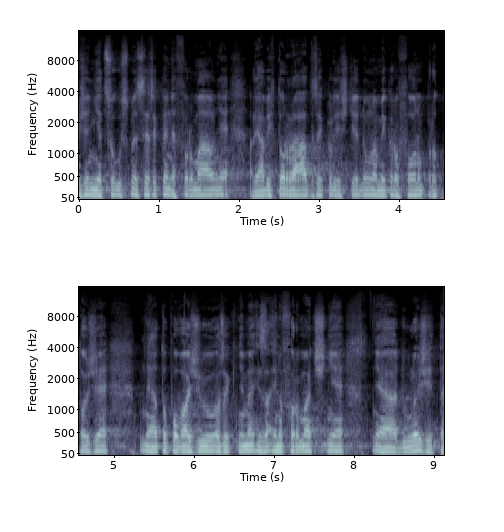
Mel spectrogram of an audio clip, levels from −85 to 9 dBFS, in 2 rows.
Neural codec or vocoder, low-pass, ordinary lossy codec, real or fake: vocoder, 44.1 kHz, 128 mel bands every 256 samples, BigVGAN v2; 14.4 kHz; AAC, 48 kbps; fake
